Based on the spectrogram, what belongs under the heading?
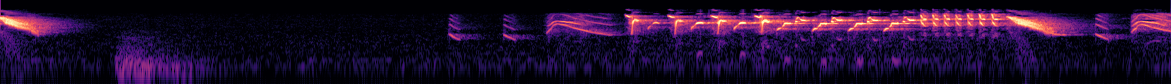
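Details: Goldfinch of Europe singing: a descending opening note, scattered chirps, then a rising burst of fast, bright twittering with trilled buzzes and a downward slurred finish.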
